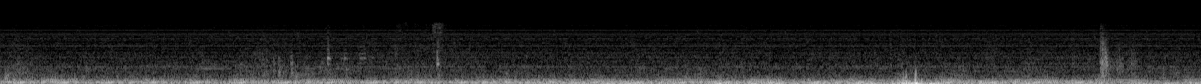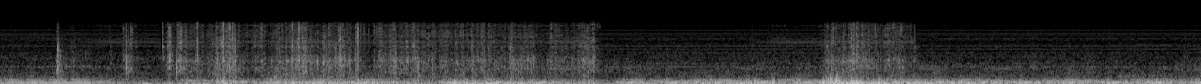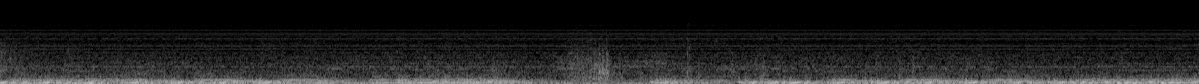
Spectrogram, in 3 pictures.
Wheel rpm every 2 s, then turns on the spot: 0, 0, 0, 0, 0, 0, 10, 20, 10, 0, 10, 0, 0, 0, 0, 0, 0, 0.
14-18 20-22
